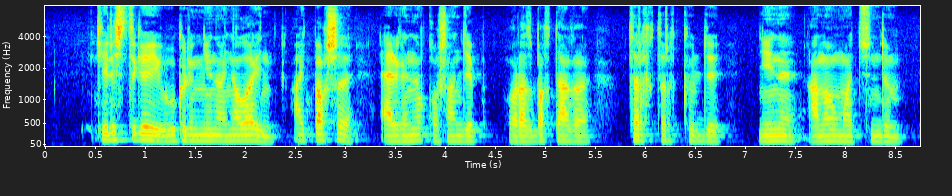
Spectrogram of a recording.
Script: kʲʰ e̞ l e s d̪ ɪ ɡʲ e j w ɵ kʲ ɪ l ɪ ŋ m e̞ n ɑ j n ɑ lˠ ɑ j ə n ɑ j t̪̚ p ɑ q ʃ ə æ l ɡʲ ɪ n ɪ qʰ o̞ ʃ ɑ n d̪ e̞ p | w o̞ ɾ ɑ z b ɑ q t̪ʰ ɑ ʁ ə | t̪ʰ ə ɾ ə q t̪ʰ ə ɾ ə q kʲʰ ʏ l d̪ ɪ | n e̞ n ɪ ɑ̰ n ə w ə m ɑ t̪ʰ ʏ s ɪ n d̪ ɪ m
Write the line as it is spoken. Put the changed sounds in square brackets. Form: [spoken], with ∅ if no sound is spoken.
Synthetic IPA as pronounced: kʲʰ e̞ l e s [t̪] ɪ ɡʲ e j w ɵ kʲ ɪ l ɪ ŋ [n] e̞ n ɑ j n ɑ lˠ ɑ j ə n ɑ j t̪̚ p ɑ q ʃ ə æ l ɡʲ ɪ n ɪ qʰ o̞ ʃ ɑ n d̪ e̞ p | w o̞ ɾ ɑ z b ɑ q [t̪] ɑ ʁ ə | t̪ʰ ə ɾ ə q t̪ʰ ə ɾ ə q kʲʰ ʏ l d̪ ɪ | n e̞ n ɪ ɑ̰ n [ɑ] w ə m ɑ t̪ʰ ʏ s ɪ n d̪ ɪ m

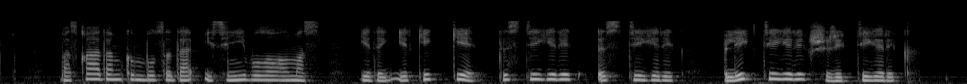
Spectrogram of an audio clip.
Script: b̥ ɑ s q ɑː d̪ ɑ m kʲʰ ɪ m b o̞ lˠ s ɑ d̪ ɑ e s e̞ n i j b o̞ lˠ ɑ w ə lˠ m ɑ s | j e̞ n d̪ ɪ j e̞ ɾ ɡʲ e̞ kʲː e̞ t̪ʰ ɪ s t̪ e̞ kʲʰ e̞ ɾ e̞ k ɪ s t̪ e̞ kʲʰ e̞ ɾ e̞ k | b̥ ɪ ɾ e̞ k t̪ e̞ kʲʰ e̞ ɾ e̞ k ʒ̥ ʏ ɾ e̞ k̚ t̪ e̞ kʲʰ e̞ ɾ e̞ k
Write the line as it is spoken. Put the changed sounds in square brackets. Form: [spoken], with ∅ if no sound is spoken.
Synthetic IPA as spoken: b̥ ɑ s q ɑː d̪ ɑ m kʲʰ ɪ m b o̞ lˠ s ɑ d̪ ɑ e s e̞ n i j b o̞ lˠ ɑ w [ɑ] lˠ m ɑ s | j e̞ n d̪ ɪ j e̞ ɾ [kʲ] e̞ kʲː e̞ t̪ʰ ɪ s t̪ e̞ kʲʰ e̞ ɾ e̞ k ɪ s t̪ e̞ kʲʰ e̞ ɾ e̞ k | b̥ ɪ [l] e̞ k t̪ e̞ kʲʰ e̞ ɾ e̞ k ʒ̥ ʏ ɾ e̞ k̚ t̪ e̞ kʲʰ e̞ ɾ e̞ k

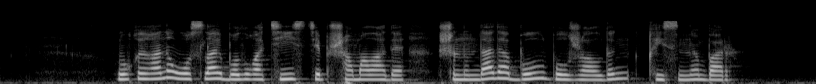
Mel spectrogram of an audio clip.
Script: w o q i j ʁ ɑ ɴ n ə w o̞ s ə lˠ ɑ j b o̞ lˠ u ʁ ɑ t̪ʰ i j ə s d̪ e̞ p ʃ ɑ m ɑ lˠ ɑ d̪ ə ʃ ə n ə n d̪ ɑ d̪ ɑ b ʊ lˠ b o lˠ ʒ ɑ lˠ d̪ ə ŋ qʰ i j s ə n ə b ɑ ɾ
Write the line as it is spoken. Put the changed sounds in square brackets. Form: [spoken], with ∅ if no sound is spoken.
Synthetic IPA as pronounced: w o q i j ʁ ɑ [∅] n ə w o̞ s ə lˠ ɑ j b o̞ lˠ u ʁ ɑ t̪ʰ i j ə s d̪ e̞ p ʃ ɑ m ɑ lˠ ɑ d̪ ə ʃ ə n ə n d̪ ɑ d̪ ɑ b ʊ lˠ b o lˠ ʒ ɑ lˠ d̪ ə [ɴ] qʰ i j s ə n ə b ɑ ɾ

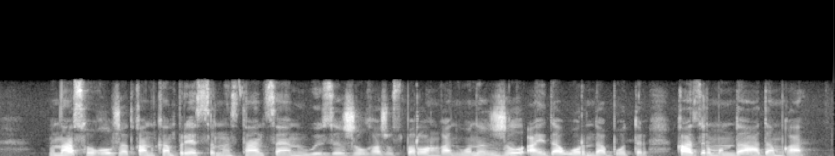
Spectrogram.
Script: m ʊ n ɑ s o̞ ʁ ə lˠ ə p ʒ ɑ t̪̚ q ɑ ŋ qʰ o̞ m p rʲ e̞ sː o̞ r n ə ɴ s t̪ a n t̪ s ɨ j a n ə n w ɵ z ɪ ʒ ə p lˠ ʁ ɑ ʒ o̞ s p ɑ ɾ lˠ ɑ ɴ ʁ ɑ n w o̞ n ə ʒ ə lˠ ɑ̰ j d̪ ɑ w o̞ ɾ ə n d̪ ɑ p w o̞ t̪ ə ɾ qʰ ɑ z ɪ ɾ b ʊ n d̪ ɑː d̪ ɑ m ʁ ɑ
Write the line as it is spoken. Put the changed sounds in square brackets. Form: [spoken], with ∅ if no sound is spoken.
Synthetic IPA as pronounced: m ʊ n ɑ s o̞ ʁ ə lˠ ə p ʒ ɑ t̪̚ q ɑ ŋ [kʰ] o̞ m p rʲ e̞ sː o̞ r n ə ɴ s t̪ a n t̪ s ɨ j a n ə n w ɵ z ɪ ʒ ə [∅] lˠ ʁ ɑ ʒ o̞ s p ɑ ɾ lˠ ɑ ɴ ʁ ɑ n w o̞ n ə ʒ ə lˠ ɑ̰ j d̪ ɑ w o̞ ɾ ə n d̪ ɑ p w o̞ t̪ ə ɾ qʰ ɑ z ɪ ɾ [m] ʊ n d̪ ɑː d̪ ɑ m ʁ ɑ

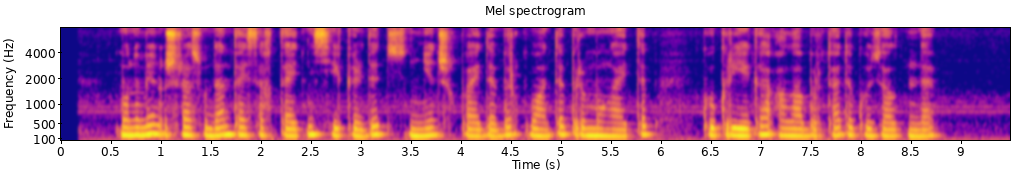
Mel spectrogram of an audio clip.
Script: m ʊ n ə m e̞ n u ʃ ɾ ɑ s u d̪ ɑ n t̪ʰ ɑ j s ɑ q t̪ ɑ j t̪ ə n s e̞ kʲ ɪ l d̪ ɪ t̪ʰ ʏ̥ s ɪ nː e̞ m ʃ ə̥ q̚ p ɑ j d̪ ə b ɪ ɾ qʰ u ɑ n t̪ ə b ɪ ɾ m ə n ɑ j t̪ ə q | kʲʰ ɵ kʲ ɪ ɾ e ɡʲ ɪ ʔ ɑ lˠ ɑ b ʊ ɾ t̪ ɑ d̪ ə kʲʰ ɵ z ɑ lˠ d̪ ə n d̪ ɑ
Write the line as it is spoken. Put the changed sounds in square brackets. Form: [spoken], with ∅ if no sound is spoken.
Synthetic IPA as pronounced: m ʊ n ə m e̞ n [ʊ] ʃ ɾ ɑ s u d̪ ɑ n t̪ʰ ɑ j s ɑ q t̪ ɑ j t̪ ə n s e̞ kʲ ɪ l d̪ ɪ t̪ʰ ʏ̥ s ɪ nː e̞ [n] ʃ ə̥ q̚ p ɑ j d̪ ə b ɪ ɾ qʰ u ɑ n t̪ ə b ɪ ɾ m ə [ɴ] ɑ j t̪ ə [p] | kʲʰ ɵ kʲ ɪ ɾ e ɡʲ ɪ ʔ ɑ lˠ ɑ b ʊ ɾ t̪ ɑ d̪ ə kʲʰ ɵ z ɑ lˠ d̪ ə n d̪ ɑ

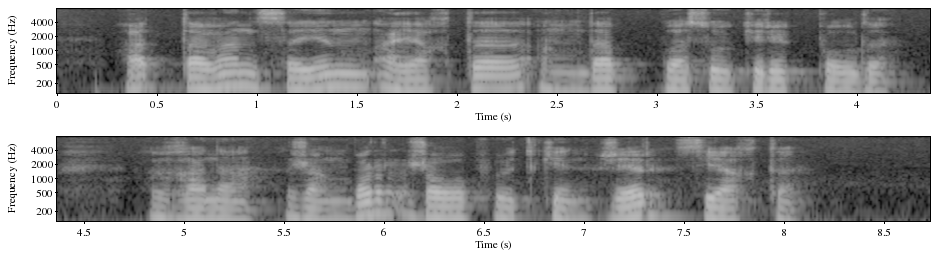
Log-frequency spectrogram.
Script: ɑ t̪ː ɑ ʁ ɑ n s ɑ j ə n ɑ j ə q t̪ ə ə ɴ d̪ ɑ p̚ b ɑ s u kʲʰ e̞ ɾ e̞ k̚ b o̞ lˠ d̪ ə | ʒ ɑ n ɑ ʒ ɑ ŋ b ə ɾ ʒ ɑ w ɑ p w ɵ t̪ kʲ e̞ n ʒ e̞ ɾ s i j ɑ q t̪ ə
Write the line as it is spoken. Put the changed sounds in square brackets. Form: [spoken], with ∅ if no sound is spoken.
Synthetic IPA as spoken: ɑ t̪ː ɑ ʁ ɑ n s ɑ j ə n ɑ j [ɑ] q t̪ ə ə ɴ d̪ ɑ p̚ b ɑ s u kʲʰ e̞ ɾ e̞ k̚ b o̞ lˠ d̪ ə | [ʁ] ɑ n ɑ ʒ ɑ [ɴ] b ə ɾ ʒ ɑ w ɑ p w ɵ t̪ kʲ e̞ n ʒ e̞ ɾ s i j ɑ q t̪ ə

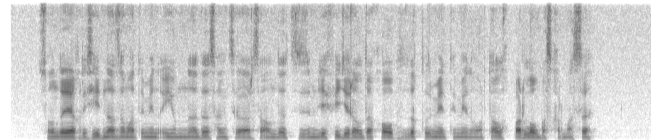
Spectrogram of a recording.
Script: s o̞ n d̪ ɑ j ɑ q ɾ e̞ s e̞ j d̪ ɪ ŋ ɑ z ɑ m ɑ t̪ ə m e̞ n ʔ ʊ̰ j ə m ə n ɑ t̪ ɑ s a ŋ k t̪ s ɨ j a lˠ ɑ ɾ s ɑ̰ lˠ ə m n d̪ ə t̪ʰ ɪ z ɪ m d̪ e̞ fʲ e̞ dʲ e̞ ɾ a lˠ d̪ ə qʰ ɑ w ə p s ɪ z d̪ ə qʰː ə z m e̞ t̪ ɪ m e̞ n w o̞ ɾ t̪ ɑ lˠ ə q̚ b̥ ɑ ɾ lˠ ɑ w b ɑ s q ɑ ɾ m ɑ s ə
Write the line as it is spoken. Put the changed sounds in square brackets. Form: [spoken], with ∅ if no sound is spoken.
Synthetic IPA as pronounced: s o̞ n d̪ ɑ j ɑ q ɾ e̞ s e̞ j d̪ ɪ ŋ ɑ z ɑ m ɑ t̪ ə m e̞ n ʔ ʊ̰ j ə m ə n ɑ [d̪] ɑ s a ŋ k t̪ s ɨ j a lˠ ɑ ɾ s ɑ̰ lˠ ə [∅] n d̪ ə t̪ʰ ɪ z ɪ m d̪ e̞ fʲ e̞ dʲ e̞ ɾ a lˠ d̪ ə qʰ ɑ w ə p s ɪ z d̪ ə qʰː ə z m e̞ t̪ ɪ m e̞ n w o̞ ɾ t̪ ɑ lˠ ə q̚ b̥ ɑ ɾ lˠ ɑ w b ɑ s q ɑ ɾ m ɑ s ə

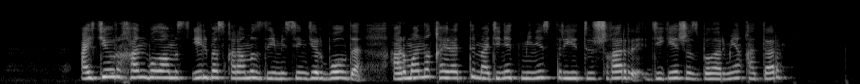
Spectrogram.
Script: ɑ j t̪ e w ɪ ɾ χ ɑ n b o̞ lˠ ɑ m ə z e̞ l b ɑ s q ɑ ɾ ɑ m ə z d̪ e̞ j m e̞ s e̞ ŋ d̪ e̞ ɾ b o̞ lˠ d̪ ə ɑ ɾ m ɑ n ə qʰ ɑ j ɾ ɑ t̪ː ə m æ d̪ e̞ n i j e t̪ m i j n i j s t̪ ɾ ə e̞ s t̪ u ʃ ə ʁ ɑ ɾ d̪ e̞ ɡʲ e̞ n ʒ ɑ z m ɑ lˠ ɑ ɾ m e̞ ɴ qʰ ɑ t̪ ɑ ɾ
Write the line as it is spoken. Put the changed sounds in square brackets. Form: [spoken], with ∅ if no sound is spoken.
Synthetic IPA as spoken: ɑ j t̪ e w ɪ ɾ χ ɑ n b o̞ lˠ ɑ m ə z e̞ l b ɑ s q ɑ ɾ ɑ m ə z d̪ e̞ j m e̞ s e̞ ŋ d̪ e̞ ɾ b o̞ lˠ d̪ ə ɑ ɾ m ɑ n ə qʰ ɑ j ɾ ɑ t̪ː ə m æ d̪ e̞ n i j e t̪ m i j n i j s t̪ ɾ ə e̞ [∅] t̪ u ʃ ə ʁ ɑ ɾ d̪ e̞ ɡʲ e̞ n ʒ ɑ z [b] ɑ lˠ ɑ ɾ m e̞ ɴ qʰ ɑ t̪ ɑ ɾ

